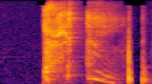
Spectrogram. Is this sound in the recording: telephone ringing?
no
